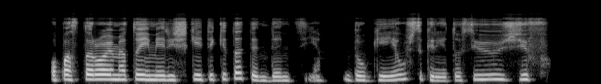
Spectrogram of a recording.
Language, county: Lithuanian, Šiauliai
